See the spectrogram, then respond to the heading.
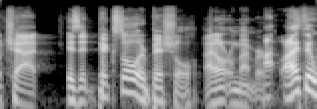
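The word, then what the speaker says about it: Bichsel: preseason we did and he actually told somebody that it was bixel but you pronounce it different it goes just say bixel that's what everybody calls me Bick or something like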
